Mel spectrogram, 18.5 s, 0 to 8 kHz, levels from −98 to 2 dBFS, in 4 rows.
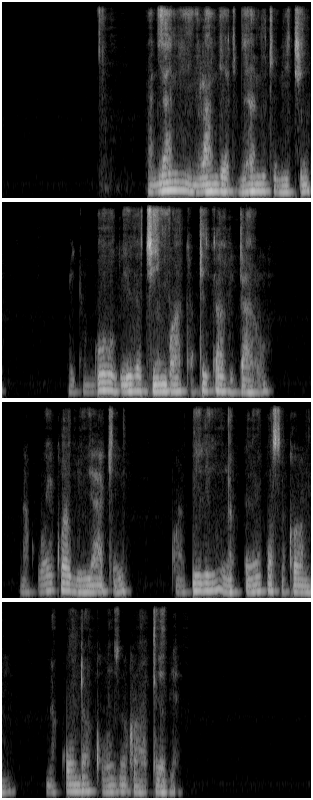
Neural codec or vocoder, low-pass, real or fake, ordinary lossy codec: codec, 24 kHz, 3 kbps, HILCodec; 7.2 kHz; fake; AAC, 48 kbps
